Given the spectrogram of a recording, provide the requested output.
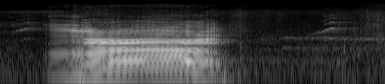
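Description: A bull gives one deep, drawn-out moo lasting nearly two seconds, steady and full before dropping off, followed by a faint higher sound.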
